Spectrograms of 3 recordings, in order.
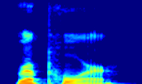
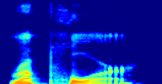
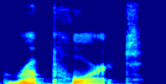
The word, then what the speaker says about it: rapport: Rapport. Notice the pronunciation carefully. The final T is silent. So, it sounds like rapport, not report. Try it slowly. Rapport.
